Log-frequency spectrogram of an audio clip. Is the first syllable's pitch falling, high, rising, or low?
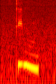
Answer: falling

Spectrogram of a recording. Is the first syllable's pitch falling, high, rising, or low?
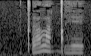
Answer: rising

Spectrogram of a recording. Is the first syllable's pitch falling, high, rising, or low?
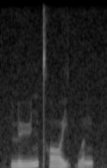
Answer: rising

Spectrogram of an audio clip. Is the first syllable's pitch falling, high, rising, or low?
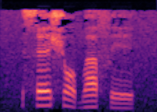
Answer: high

